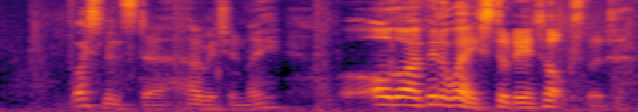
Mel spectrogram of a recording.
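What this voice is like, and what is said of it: Posh upper-class English accent. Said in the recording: “I thought you sounded posh.”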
